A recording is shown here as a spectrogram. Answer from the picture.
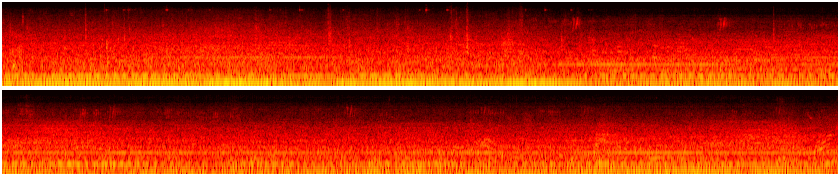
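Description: A steady low mechanical hum with no change in pitch or level, joined about six seconds in by a thin faint tone.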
